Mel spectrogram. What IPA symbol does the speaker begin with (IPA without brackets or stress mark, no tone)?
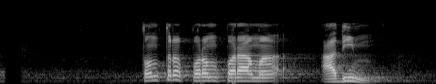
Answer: t̪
